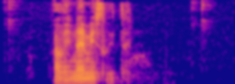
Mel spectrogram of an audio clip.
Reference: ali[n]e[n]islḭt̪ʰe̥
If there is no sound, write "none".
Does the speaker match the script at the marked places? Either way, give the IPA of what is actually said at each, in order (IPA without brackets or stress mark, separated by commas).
n, m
